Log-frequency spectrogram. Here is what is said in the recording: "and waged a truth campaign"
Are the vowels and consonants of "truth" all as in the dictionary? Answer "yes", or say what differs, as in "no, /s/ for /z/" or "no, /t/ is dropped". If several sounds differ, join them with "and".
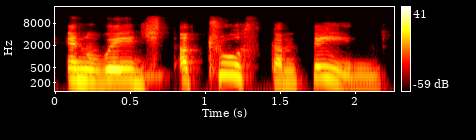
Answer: yes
